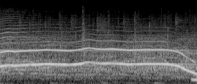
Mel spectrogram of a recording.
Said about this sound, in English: The crowd goes insane!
